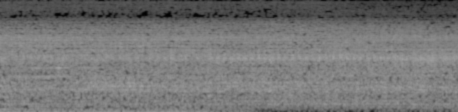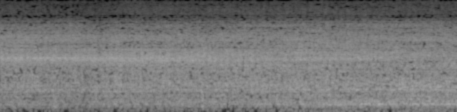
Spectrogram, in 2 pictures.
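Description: A band saw whines steadily as it cuts through a large log.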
